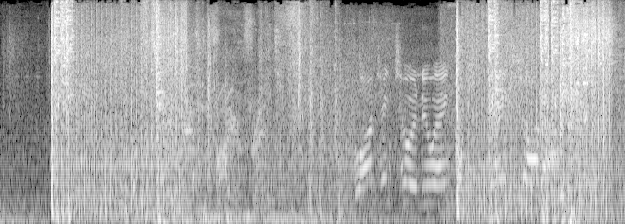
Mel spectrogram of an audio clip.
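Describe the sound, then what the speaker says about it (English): Rapid automatic gunfire in a shooter video game: dense, loud bursts of shots with a sharp impact and a brief pause in the middle, while someone talks over the action. "Getting shot at."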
